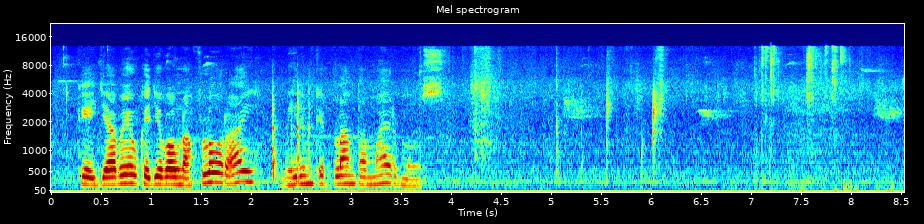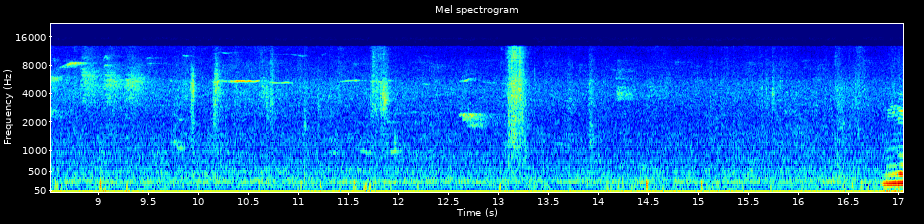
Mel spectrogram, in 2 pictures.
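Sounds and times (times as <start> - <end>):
faint bird chirps: 6.4 - 6.8, 7.4 - 13.1.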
